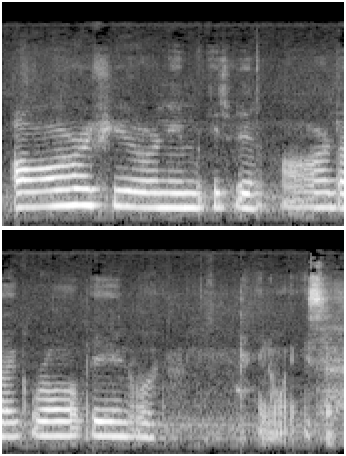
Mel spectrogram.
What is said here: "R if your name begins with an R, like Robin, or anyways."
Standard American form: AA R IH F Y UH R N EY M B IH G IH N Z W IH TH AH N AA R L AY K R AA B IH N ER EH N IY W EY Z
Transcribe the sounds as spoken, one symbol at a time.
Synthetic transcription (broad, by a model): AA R IH F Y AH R N EY M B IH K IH Z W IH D AH N AA R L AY K R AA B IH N ER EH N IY W EY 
